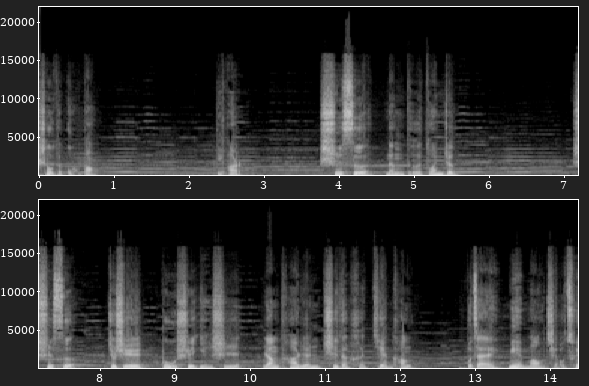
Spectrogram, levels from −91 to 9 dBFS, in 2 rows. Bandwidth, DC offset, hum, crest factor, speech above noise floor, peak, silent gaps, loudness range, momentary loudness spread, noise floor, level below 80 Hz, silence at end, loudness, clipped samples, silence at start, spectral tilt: 16.5 kHz; under 0.1%; none; 18 dB; 30 dB; 0 dBFS; none; 5 LU; 20 LU; -47 dBFS; -34 dBFS; 0 s; -17 LUFS; under 0.1%; 0 s; -4 dB/octave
